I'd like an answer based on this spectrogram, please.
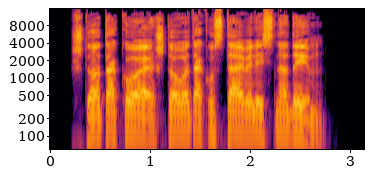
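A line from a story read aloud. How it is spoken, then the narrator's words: Angry yelling. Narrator (Russian): злобно вопил Каприкорн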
